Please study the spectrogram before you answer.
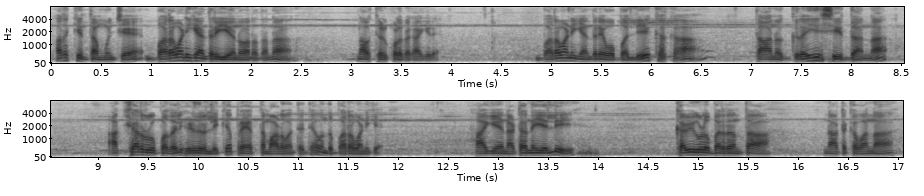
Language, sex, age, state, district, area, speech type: Kannada, male, 60+, Karnataka, Bellary, rural, spontaneous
